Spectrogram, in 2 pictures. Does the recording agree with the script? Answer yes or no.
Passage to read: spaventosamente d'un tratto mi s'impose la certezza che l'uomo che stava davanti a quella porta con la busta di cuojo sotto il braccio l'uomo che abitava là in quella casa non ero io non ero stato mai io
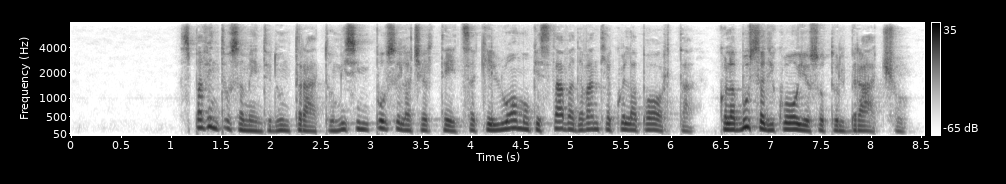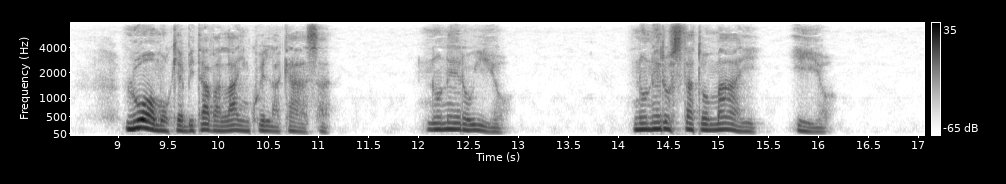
yes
